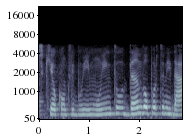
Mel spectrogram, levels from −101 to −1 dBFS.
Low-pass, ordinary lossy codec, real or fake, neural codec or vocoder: 5.4 kHz; none; real; none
